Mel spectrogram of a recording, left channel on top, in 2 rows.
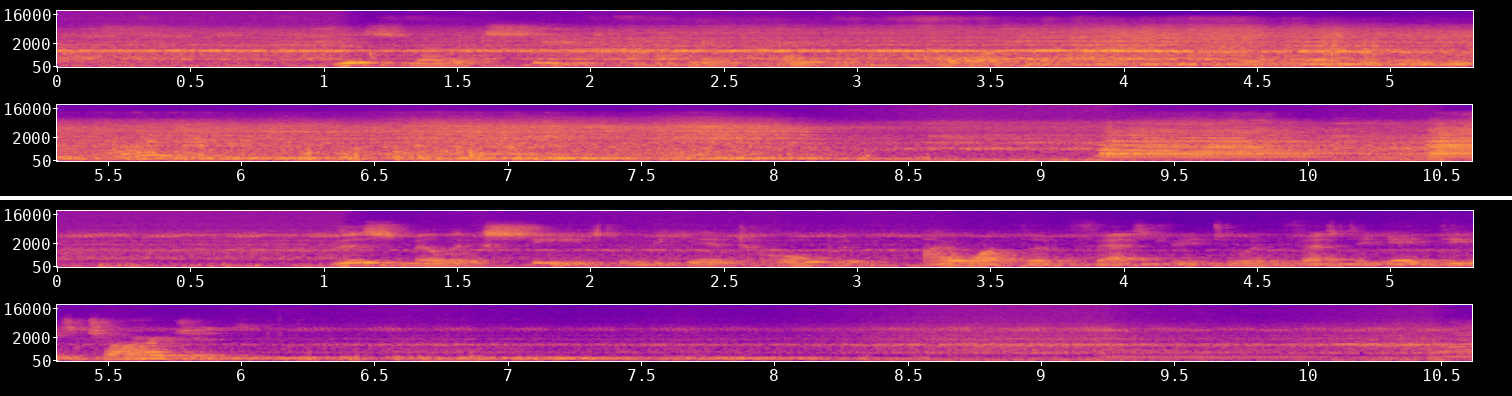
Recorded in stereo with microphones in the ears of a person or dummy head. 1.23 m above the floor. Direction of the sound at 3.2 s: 70° right (ahead or behind).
